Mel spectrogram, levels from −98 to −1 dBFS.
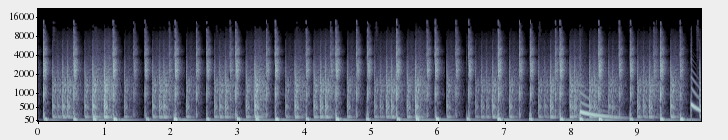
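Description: A music clip with two kinds of trouble. Throughout, the music sounds dull and plainly gurgling. The top end is thin and keeps flickering, as if upper bands drop in and out. What remains has a grainy, coarse texture. This points to MP2 compression, likely at a low rate around 80 kbps. At that rate the encoder cannot give all 32 sub-bands enough bits. Upper bands get switched off, and the rest are quantised roughly. On top of this come two bursts of DAB burbling. The first runs from 3.60 to 3.74 s, the second from 7.98 to 8.08 s. Each adds short blips of noise over the music. Both fit weak reception, where a small share of bit errors slips past error correction. Corrupted samples then put short noise blips into single sub-bands, and corrupted scale factors make sub-bands jump in level for up to a frame.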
